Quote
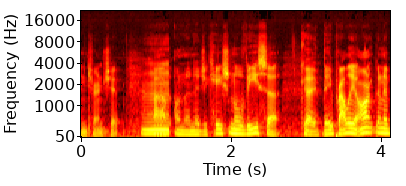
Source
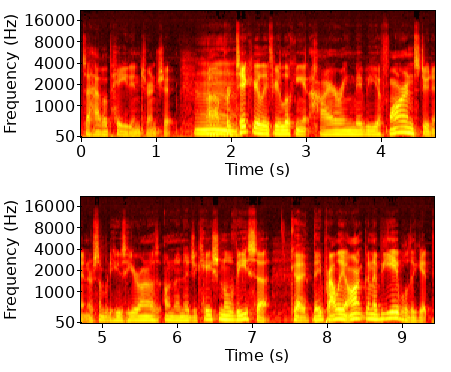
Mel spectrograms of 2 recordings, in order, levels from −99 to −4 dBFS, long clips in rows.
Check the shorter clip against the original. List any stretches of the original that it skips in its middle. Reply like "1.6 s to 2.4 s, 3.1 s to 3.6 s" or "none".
1.9 s to 5.7 s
